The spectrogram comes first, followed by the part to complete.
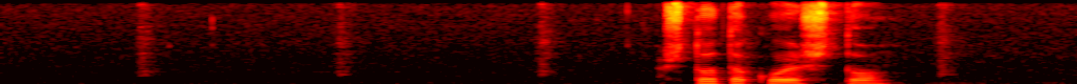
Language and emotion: Russian, neutral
